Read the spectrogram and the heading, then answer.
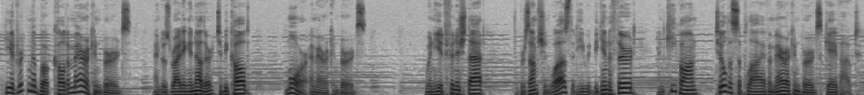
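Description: A man playing a chatty, idle young gentleman who narrates a comic radio drama in breezy, old-fashioned upper-class phrasing. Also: on the low side, big pitch swings, a little fast, soft background music. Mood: amused explaining.

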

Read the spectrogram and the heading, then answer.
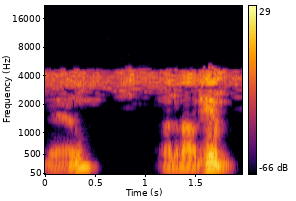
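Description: An actor playing a shrewd, folksy older police detective, drawling and calmly needling a suspect in a 1930s radio drama. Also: male voice, a bass voice, unhurried, heavily acted. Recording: dull old radio recording with faint hiss.

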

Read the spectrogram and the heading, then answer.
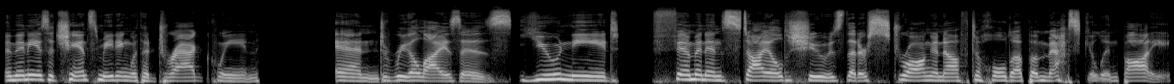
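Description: A woman's voice: lowish voice, takes it slowly, no room sound. Woman chatting casually, close dry sound. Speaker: podcast co-host. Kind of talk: casual podcast chat.

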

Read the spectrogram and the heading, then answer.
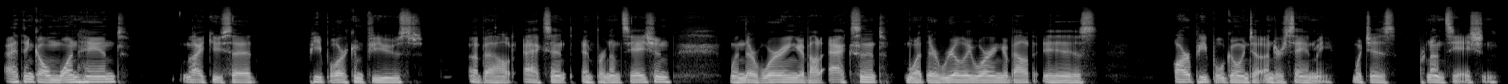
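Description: A man's voice: on the low side, flat delivery, unhurried, dry recording, clean studio sound. A man from South Carolina co-hosting a podcast, talking thoughtfully and explaining with examples in a casual chat. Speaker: podcast co-host.

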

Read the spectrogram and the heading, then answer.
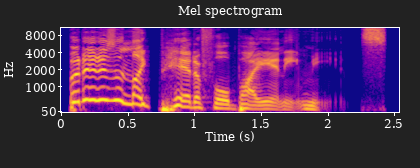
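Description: A woman's voice: lowish voice, huge pitch swings, normal speed, a bit bright, no echo. Woman chatting in a dry, close recording. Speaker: podcast co-host. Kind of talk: casual film discussion.

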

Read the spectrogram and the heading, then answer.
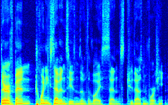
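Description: A man co-hosting a casual comedy chat, playful and teasing, often jumping in with quick interjections. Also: sits low, animated, vocal fry. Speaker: podcast co-host.

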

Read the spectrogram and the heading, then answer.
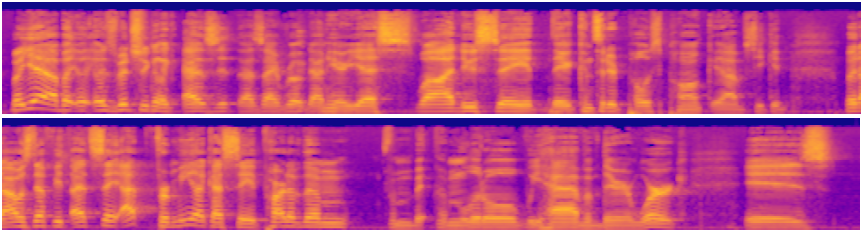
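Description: A man's voice: mid-range voice, expressive, moderate pace. A man co-hosting a podcast, chatting casually about music in a rambling, opinionated way with crude humour. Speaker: podcast co-host presenting music picks.

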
